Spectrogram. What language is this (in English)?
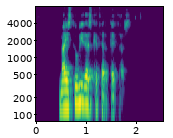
Galician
